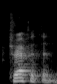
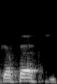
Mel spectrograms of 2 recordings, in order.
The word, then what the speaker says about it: Trefethen: Trefethen. Trefethen.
